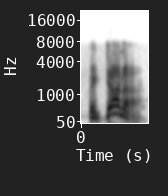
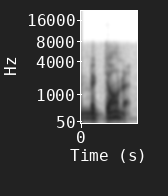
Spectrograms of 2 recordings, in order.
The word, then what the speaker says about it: McDonough: Hey guys, this is I'm McDonough. McDonough. And right. You know what? I love mispronunciations. Back in like fifth grade, yeah. I was in CCD, and my CCD substitute, which is an interesting dynamic, called me McDonut.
